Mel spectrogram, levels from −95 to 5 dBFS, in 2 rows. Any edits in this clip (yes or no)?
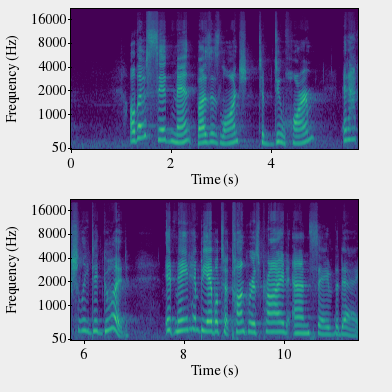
yes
